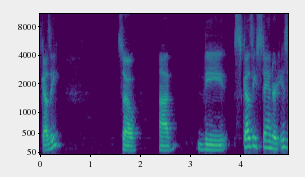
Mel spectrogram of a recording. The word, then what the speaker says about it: SCSI: to talk about uh what you're calling scsi that's typically pronounced scuzzy so the scuzzy standard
